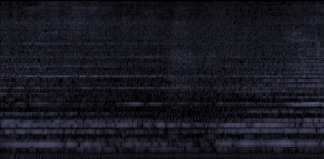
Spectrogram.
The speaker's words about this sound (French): Vous pouvez entendre la musique euh, derrière moi qui est très très mystérieuse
